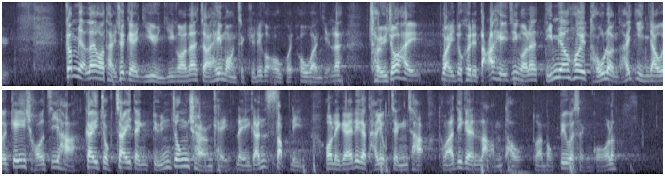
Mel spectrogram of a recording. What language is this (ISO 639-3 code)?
yue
